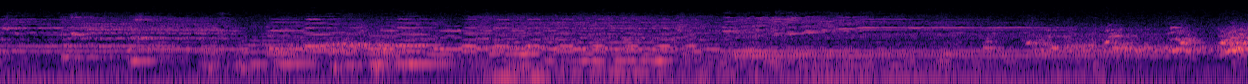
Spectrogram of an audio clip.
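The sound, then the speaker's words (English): A pack of sled dogs pulling a sled barks and yips excitedly in a continuous, overlapping chorus, with high whining calls rising above the steady barking. “I ain't pulling this thing. Talk to the dogs.”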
